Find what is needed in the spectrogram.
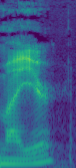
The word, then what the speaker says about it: Meir: Meir, is that how you say it? – Mm-hmm. – Meir.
